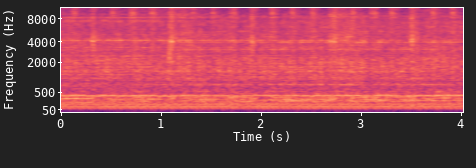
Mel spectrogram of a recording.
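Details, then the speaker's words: Engine after wiring work: catches straight away and settles into a steady, even low idle with no misses, music in background; running normally. "Trying to start it. Wow. Started right up."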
